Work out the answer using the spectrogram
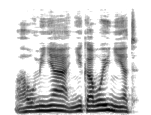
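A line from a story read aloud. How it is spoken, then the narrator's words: Muffled father's confession. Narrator (Russian): глухо признался отец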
